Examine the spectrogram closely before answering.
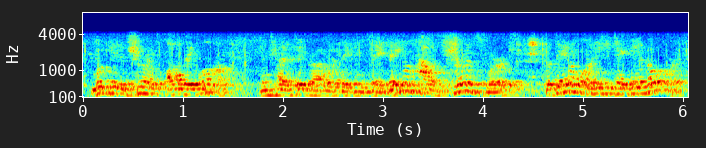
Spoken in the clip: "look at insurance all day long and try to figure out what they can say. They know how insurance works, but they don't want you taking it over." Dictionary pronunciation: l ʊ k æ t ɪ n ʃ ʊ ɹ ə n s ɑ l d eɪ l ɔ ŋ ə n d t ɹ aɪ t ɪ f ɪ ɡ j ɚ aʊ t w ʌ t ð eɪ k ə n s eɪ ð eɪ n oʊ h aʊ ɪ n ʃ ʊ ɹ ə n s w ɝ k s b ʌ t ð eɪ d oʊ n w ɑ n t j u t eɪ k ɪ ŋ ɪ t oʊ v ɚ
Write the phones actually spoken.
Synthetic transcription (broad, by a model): l ʊ k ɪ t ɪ ʃ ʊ ɹ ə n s ɑ l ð eɪ w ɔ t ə n t ɹ aɪ t ɪ f ɪ ɡ j ɚ aʊ t w ʌ t ð eɪ k ə n s eɪ ð eɪ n oʊ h aʊ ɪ ʃ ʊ ɹ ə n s w ɝ k s b ʌ t ð eɪ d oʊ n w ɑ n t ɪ t eɪ k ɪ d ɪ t oʊ v ɚ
